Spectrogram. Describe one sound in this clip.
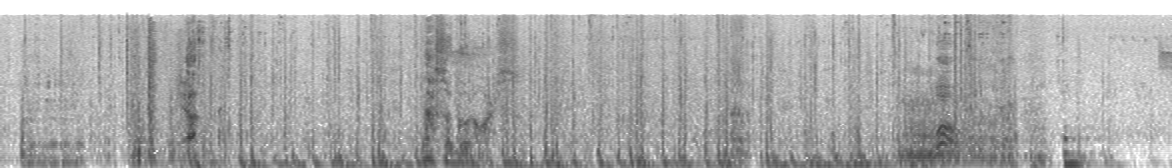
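Hooves clop on a dirt track as a horse trots.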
